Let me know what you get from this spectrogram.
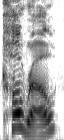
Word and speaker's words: Kourou: Le Geldar, they are in the city of Kourou, if I'm saying that right, K O U R O U, about 25,000.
